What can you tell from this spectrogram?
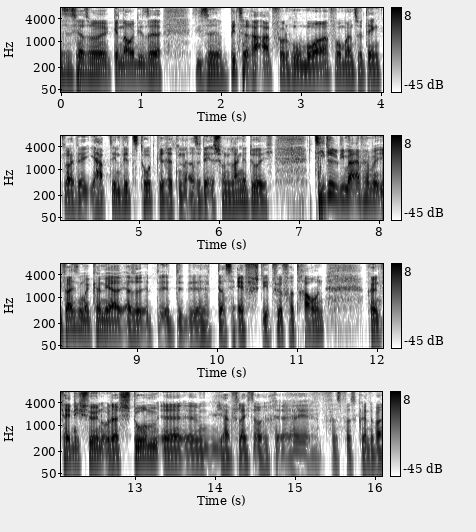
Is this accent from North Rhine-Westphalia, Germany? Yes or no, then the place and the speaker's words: no; Peine, Lower Saxony, Germany; Ich bin in Peine groß geworden, da war es allerdings schwer, zu reisen und wegzugehen.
